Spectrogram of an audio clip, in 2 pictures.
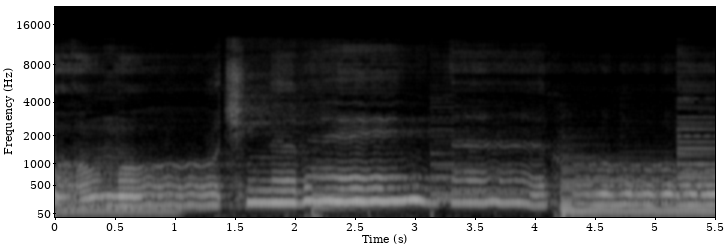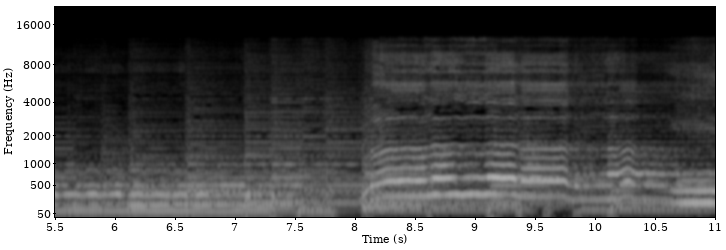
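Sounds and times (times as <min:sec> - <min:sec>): acoustic guitar strummed: 0:00.0 - 0:11.0
men singing with vibrato: 0:08.0 - 0:11.0.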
